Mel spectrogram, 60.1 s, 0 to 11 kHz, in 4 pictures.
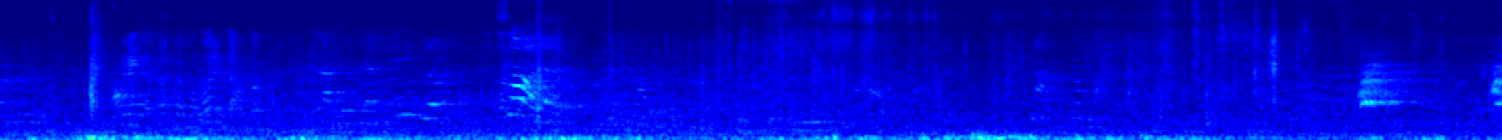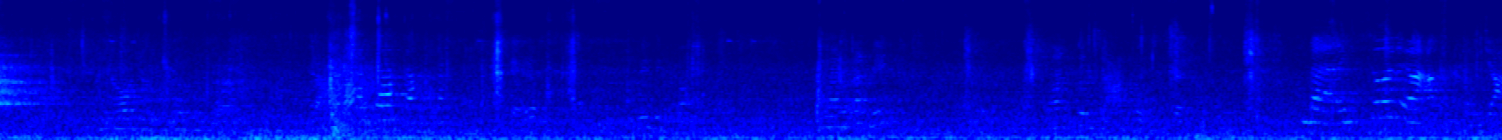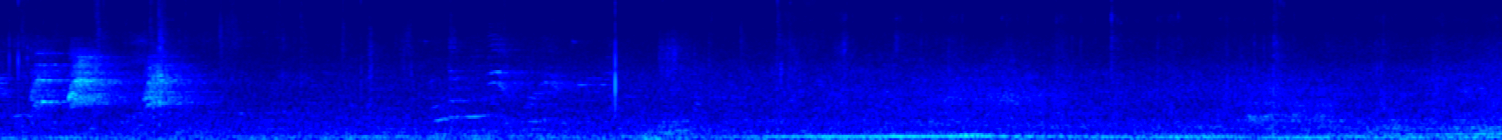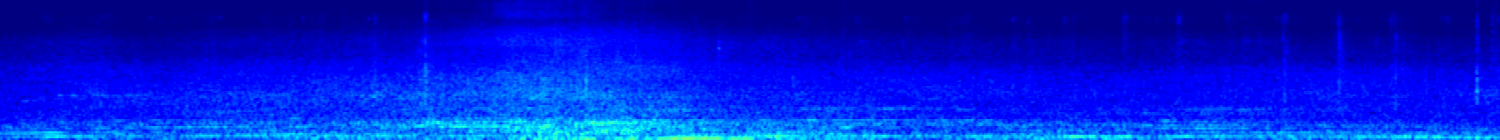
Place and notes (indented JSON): {
  "title": "Ascolto il tuo cuore, città. I listen to your heart, city. Several chapters **SCROLL DOWN FOR ALL RECORDINGS** - Short walk and paper mail in the time of COVID19 Soundwalk",
  "date": "2020-04-11 17:46:00",
  "description": "Chapter XLI of Ascolto il tuo cuore, città. I listen to your heart, city\nSaturday April 11th 2020. Short walk to Tabaccheria to buy stamp and send a paper mail to France, San Salvario district Turin, thirty two days after emergency disposition due to the epidemic of COVID19.\nStart at 5:46 p.m. end at 6:00 p.m. duration of recording 14’08”\nThe entire path is associated with a synchronized GPS track recorded in the (kmz, kml, gpx) files downloadable here:",
  "latitude": "45.06",
  "longitude": "7.68",
  "altitude": "243",
  "timezone": "Europe/Rome"
}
